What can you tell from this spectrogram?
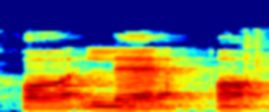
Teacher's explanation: ഖലഖ, അതിന്റെ ഇടക്ക് ലാം ഇസ്തിഫാലിന്റേതാണ്, തർക്കീഖ് ചെയ്യുക.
